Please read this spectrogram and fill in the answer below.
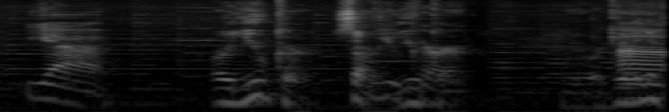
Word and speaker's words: Euchre: To Euchre. Yeah. Or Euchre. Sorry, Euchre. We were given the pronunciation.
